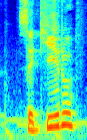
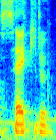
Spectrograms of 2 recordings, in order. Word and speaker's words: Sekiro: Sekiro, vamos corrigir a pronúncia, tem gente que fala Sekiro. Sekiro. Uh, na verdade, tanto faz, é japonês, eu nem sei se é assim que pronuncia direito.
